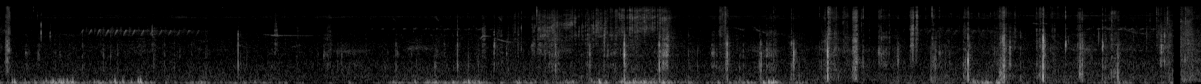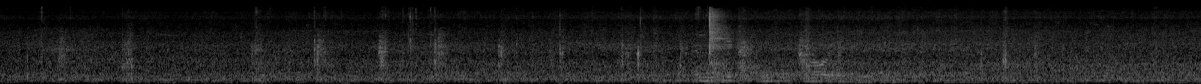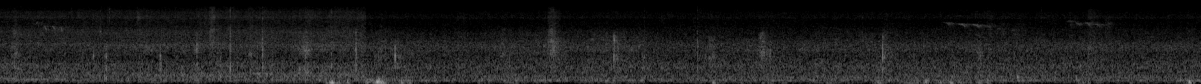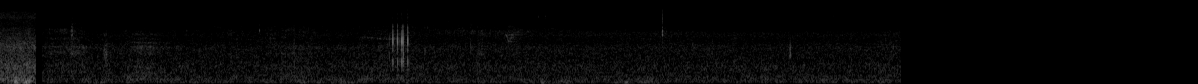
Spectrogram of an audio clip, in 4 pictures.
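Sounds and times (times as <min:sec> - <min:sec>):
outdoor background noise: 0:00.0 - 0:45.1
footsteps on pavement: 0:01.0 - 0:13.4, 0:14.5 - 0:20.5, 0:21.6 - 0:22.7, 0:23.9 - 0:28.1.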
